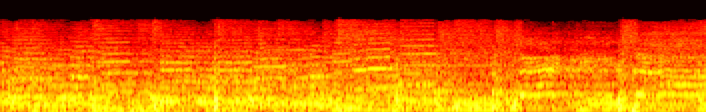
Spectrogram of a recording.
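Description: Live jazz big band playing a swing tune, with the trumpets, trombones and saxophones sustaining chords over a walking double bass and drums, and a male singer's voice over the band.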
